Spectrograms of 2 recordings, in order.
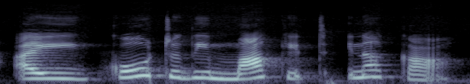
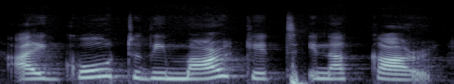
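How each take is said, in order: First: The R sounds in market and car are dropped. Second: The R sounds in market and car are pronounced. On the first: "in British English would sound like ... the R sound is completely eliminated" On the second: "a sentence in American English would sound like ... the R in market and car is more enunciated"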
